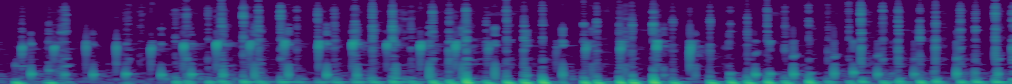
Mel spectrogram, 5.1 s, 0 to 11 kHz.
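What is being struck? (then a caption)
Small thin plastic cup. A small, hollow, empty translucent blue plastic cup is held in the hand and tapped and scratched with fingertips and nails. Rapid, irregular taps come in a dense stream of about 38 short hits, each a low, hollow thud with a faint bright click. The hits die away almost instantly, with a soft scratching texture between them.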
